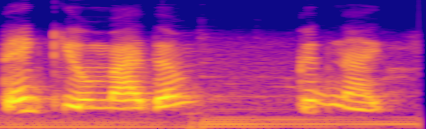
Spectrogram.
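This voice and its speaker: A woman's voice: mid-range voice, expressive, a little slow, breathy edge, no room sound, faint music behind. A woman playing a businesslike telegraph clerk in a radio play, formal and impersonal as she recites. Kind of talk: old radio drama acting. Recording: dry, tinny phone-like sound.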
